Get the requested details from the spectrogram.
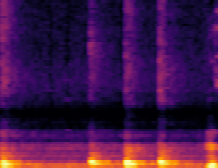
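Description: Several light, hollow taps sound on a leather-hard clay bowl resting on a potter's wheel during trimming, each a short mid-pitched knock with a brief ring, struck to judge the wall thickness by ear. The even tone shows the wall is about even in thickness at this stage.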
